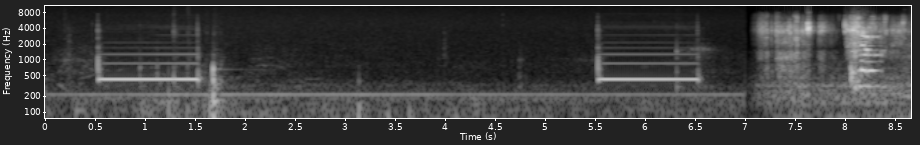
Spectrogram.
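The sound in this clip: A telephone ringback tone sounds while an outgoing call waits to be answered: two long, steady electronic tone bursts separated by a quiet pause, over a constant low hum on the line.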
